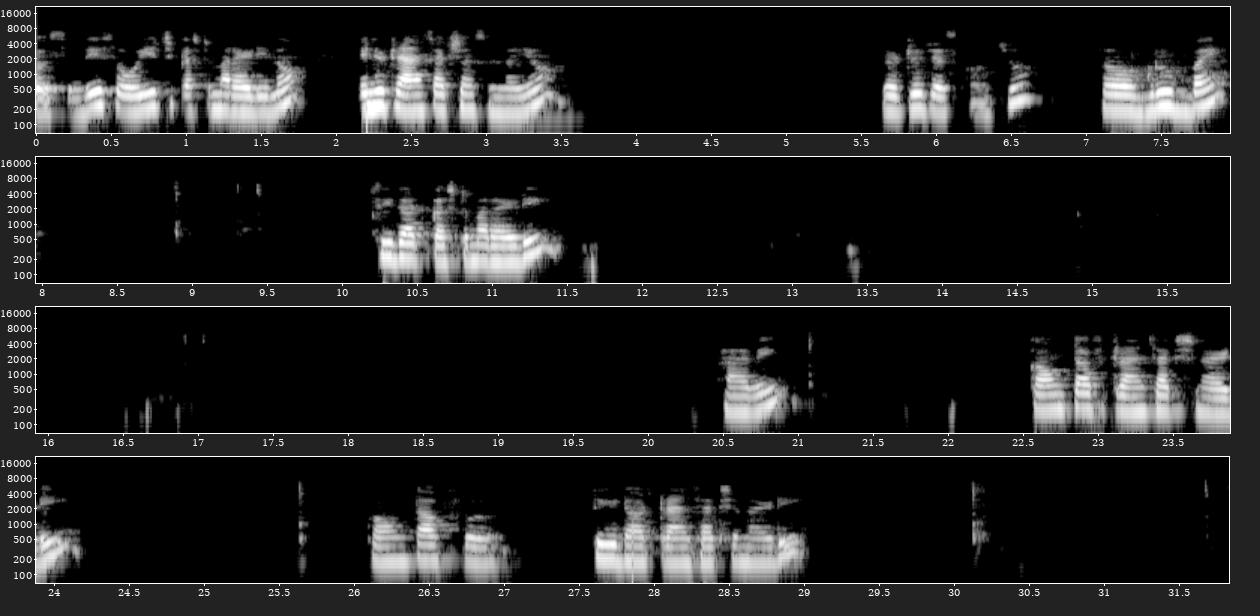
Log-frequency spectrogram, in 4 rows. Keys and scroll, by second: 7.0-8.3 typing, 9.1 Return, 9.5-15.6 typing, 17.2 space, 18.2-19.0 typing, 21.3 Return, 22.1-24.1 typing, 25.6 Down, 25.9 Return, 26.7 Left, 27.1-29.1 typing, 30.1 Down, 30.4 Return, 31.6 Right.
